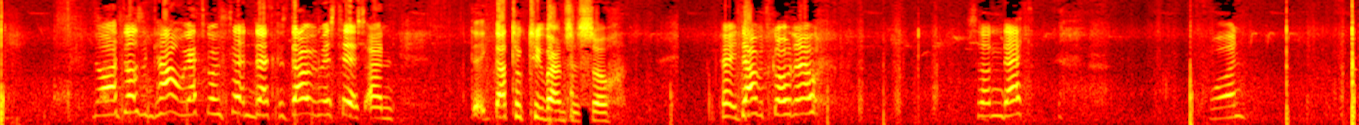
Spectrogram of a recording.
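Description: A boy talks with animation, close by, outdoors.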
